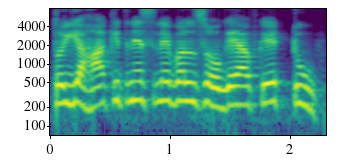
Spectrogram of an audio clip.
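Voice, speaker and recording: A woman's voice: on the high side, steady tone, moderate pace. A young woman teacher with an Indian English accent explaining an English textbook exercise, drilling the class with repeated questions and calling her students beta.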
